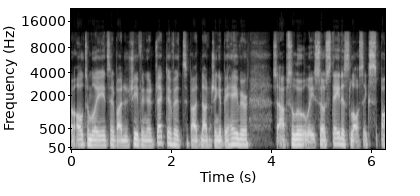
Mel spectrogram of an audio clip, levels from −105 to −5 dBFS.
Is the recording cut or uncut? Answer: uncut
